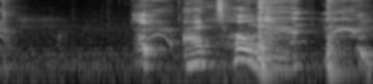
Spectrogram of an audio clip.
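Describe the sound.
After a second of near silence, someone coughs and clears their throat in a string of four rough, voiced bursts, fairly loud and unevenly spaced.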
